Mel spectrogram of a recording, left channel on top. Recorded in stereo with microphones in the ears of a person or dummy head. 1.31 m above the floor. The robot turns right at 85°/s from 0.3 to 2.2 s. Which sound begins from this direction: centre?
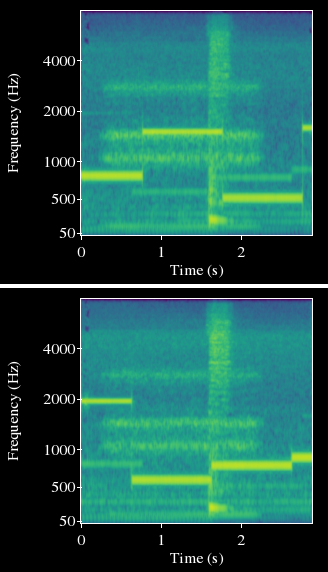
A snare drum, at 1.6 s.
